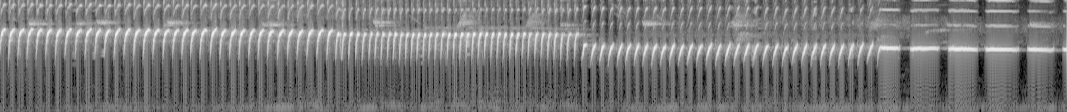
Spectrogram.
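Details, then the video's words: Red Belgian canary giving an intense, deep-throated training song: continuous rapid rolls of tightly repeated notes, dropping slightly in pitch partway through, ending in a few slower, separate notes, with a faint low hum underneath. "Canário belga vermelho canta muito gargata profunda e intensa para treinar"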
